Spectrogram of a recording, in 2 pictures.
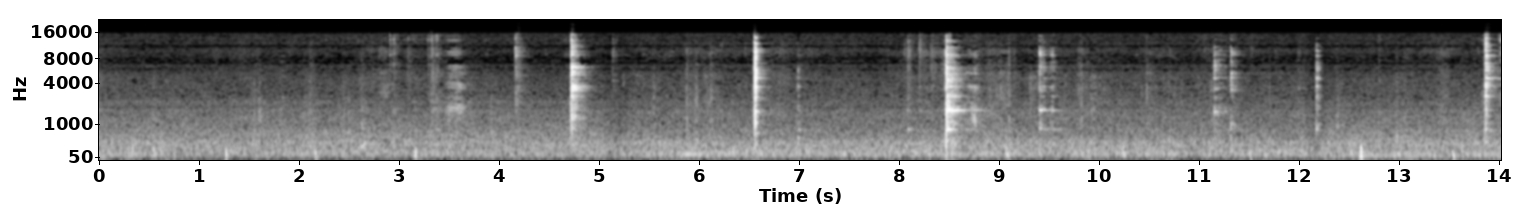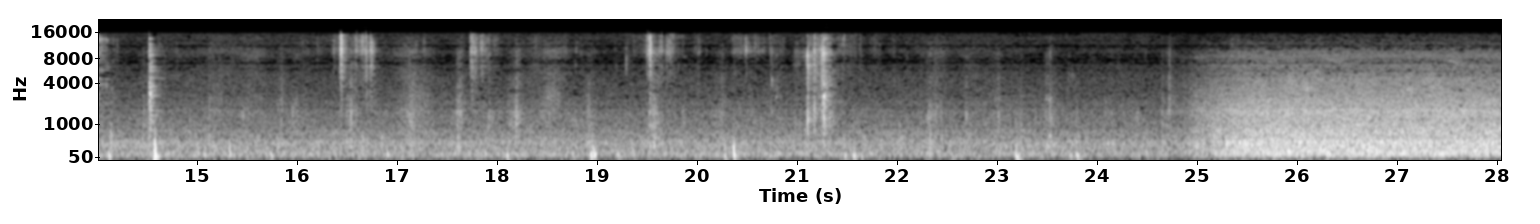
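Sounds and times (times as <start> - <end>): dishes and cutlery clinking: 8.1 - 9.8, 13.9 - 14.2.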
